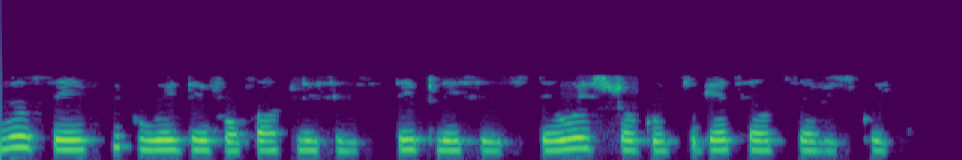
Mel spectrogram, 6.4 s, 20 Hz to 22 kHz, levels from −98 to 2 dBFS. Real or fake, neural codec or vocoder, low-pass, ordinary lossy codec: real; none; 3.6 kHz; AAC, 32 kbps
